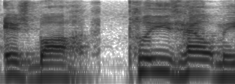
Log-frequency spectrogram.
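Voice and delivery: ordinary talk, nothing marked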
